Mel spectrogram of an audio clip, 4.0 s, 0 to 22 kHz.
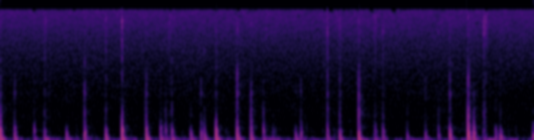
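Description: Very long stiletto acrylic nails tap and scratch the top surface of a round, flat, solid cork trivet (hot pad) about 20 cm across, held horizontally. Roughly two dozen quick, soft, dull thuds land in an uneven rhythm, each low and muffled and dying away almost instantly, with faint scratchy brushing between taps.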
